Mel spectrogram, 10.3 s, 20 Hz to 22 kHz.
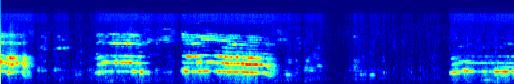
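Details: Indoor pen of young Cavalier King Charles Spaniel puppies being introduced to big dogs, 12/13/22. Drawn-out tonal whines in four bouts separated by silences, some wavering and falling in pitch.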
